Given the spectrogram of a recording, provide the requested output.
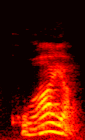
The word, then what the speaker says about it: choir: Let's look at the other rare examples in which the H is silent. Choir, echo. Now with the G, ghost, and with an R, rhythm, rhyme. Good news, the I is not usually silent.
